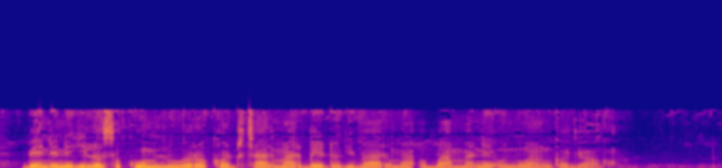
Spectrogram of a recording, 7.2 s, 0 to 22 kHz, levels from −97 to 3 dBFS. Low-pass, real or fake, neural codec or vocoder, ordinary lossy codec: 10.8 kHz; real; none; AAC, 24 kbps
